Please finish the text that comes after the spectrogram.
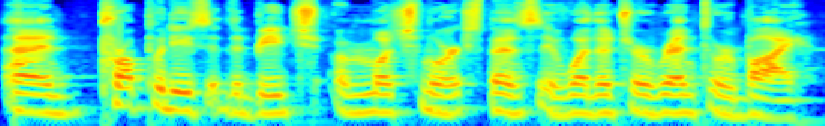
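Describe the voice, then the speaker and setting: A man's voice: mid-range voice, fairly even intonation, normal speed, a little mellow. A man from the United States talking casually to camera as an expat vlogger, in a rambling, conversational way that often corrects itself.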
